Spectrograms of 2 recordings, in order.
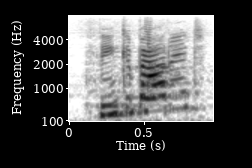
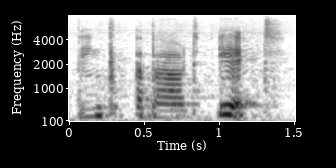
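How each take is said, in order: First: High, loud questioning "Think about it?"; incredulous mocking. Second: Amused, "it" rising at the end; slow, amused, lift "it"; stress on it. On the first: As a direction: scoff at the clue. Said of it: "Nia insisted". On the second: Acted. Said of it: "his voice amused, rising on the last word".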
